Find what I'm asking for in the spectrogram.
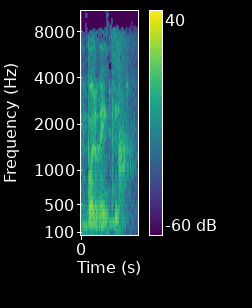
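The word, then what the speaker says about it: Bullwinkle: Как ты не говорил, до сих пор не смотрел приключения Рокки и Бульвинкель. Как это читается? – Рокки Бульвинкль. – Бульвинкль. – Кль, да.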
